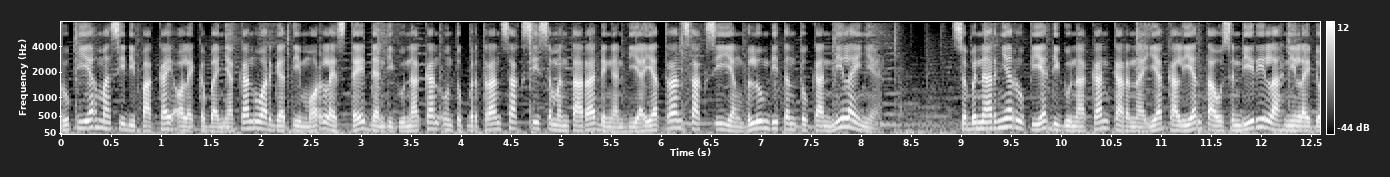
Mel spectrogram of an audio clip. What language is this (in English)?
Indonesian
